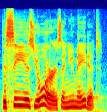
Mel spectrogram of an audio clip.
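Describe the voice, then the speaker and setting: A woman's voice: medium pitch, a loud crowd. Woman reading scripture aloud. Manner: measured, even reading. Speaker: lector. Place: church.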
